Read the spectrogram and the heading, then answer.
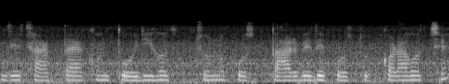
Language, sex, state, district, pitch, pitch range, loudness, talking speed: Bengali, female, West Bengal, Paschim Medinipur, 200 Hz, 195-205 Hz, -18 LUFS, 185 wpm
